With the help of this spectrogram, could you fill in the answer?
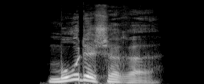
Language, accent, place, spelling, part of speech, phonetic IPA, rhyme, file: German, Germany, Berlin, modischere, adjective, [ˈmoːdɪʃəʁə], -oːdɪʃəʁə, De-modischere.ogg
- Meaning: inflection of modisch: 1. strong/mixed nominative/accusative feminine singular comparative degree 2. strong nominative/accusative plural comparative degree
